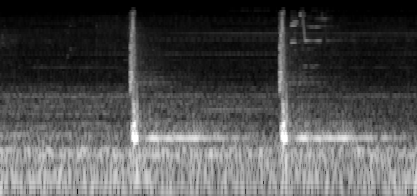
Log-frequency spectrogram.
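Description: Menu clicks sound sharply.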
